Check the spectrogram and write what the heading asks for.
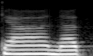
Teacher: So a little bit air is flowing on the ta because it has a sukun.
